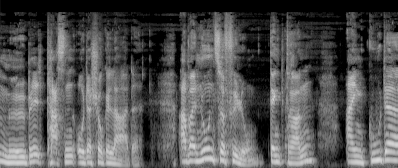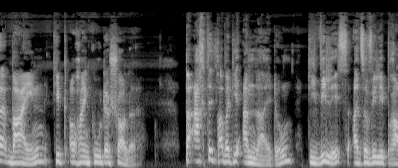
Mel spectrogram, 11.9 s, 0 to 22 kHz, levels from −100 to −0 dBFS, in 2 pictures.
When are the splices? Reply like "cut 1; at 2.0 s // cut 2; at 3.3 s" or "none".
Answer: cut 1; at 4.3 s // cut 2; at 9.2 s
